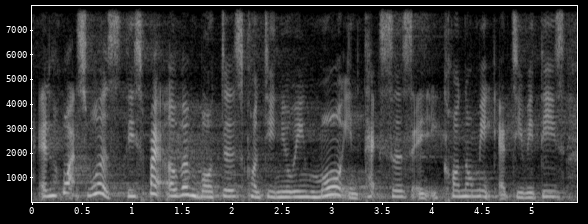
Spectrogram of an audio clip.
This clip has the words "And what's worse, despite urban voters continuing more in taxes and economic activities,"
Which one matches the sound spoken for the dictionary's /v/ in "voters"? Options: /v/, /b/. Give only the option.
/b/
